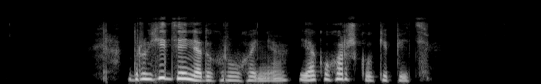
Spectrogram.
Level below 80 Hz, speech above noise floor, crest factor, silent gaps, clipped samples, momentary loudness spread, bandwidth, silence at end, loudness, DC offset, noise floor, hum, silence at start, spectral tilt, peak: -64 dBFS; 69 dB; 20 dB; none; under 0.1%; 15 LU; 9.6 kHz; 1.15 s; -20 LUFS; under 0.1%; -89 dBFS; none; 1 s; -5.5 dB/octave; -2 dBFS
